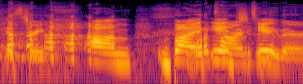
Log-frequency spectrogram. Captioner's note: laughing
